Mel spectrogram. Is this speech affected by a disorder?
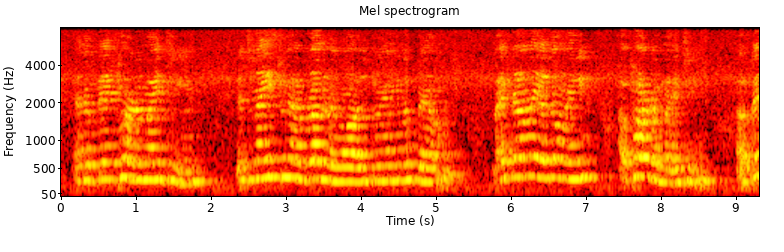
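Yes: spastic quadriplegic cerebral palsy.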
